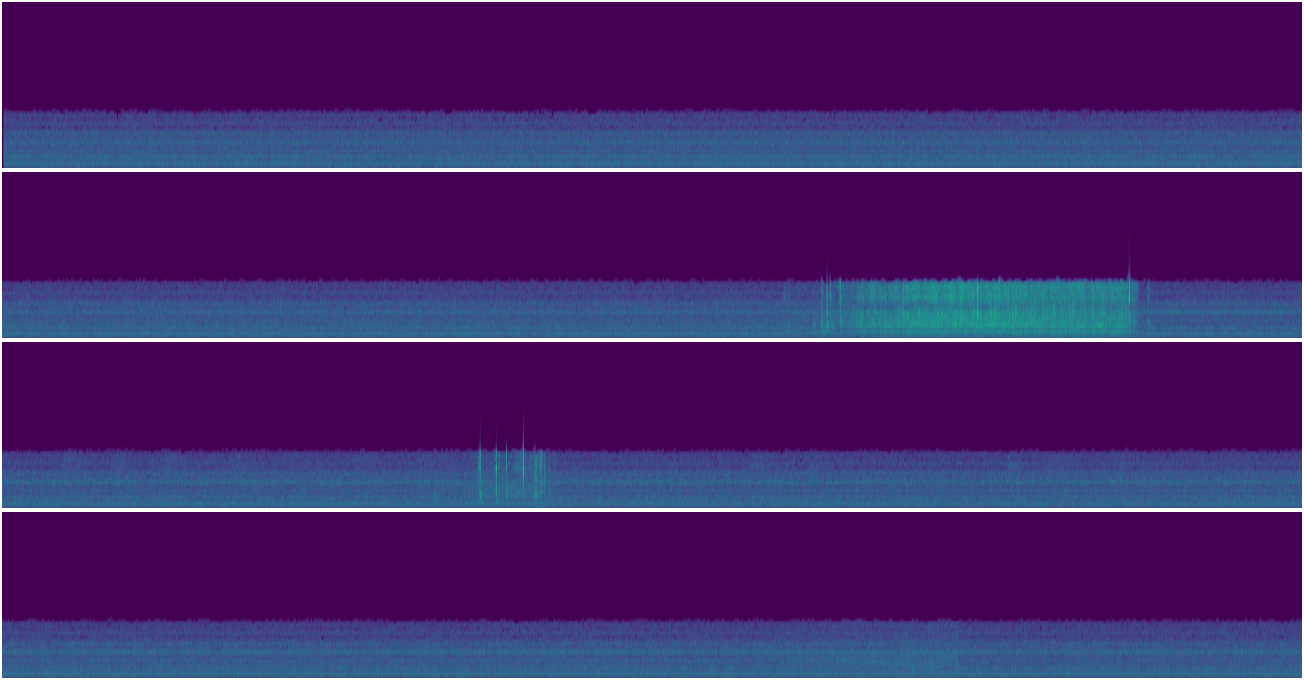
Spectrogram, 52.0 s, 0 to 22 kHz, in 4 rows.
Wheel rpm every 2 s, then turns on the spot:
0, 0, 0, 0, 0, 0, 0, 0, 0, 0, 20, 50, 10, 0, 0, 10, 0, 0, 0, 0, 0, 0, 0, 0, 0, 0.
none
